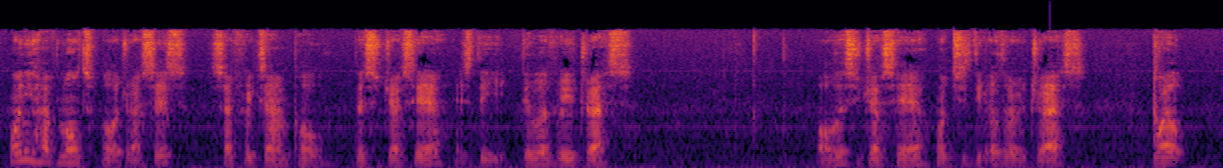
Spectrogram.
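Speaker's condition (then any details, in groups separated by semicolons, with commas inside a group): No condition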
